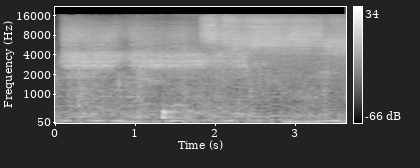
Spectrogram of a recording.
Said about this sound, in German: Ich gehe jetzt in die Küche. Genau, ich mache schon mal den Cuttergrill an.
